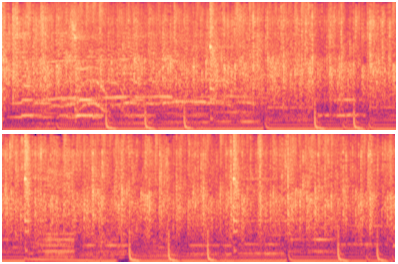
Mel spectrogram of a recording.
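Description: Steady, dense audience applause fills the whole stretch, a continuous crackle of clapping hands heard over a rhythmic music track with a regular thumping beat.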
